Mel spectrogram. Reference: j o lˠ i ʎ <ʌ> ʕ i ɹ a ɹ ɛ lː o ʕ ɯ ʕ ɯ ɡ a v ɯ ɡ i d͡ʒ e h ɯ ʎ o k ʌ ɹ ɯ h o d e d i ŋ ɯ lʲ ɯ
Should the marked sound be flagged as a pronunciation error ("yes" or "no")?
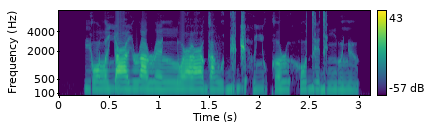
no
